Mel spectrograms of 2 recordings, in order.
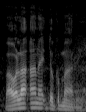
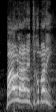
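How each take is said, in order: First: Said in the usual way. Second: High, loud barked order; snapping command. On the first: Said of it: "Anda anti klimaks". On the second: Shown as a demonstration. Preacher demonstrating how Jesus snapped the order, loud and high. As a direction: bark the command sharply. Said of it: "Harus membentak".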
